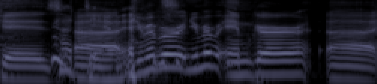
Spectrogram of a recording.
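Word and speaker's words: Imgur: it I think so I used to think it was imager but I think that's wrong there's no I've saying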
